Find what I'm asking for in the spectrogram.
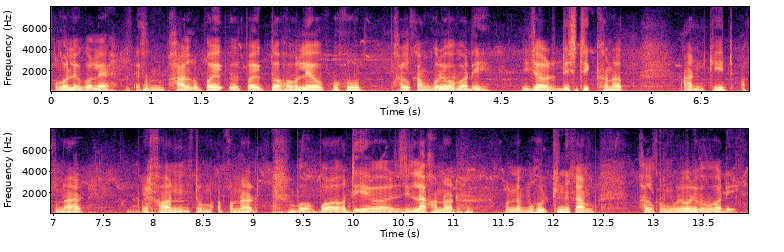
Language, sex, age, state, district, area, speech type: Assamese, male, 18-30, Assam, Barpeta, rural, spontaneous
